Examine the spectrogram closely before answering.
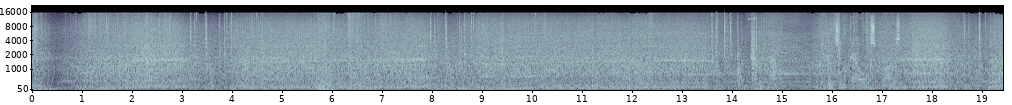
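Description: Tyres crunch and rattle over a rough dirt track.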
